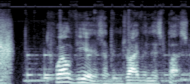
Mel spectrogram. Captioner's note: audience applauding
